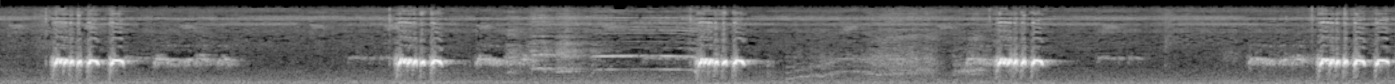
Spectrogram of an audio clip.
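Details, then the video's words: Local zebra dove in full, loud, big-voiced song, used as a lure to set other doves singing: five short cooing phrases of rapid rounded notes, each with sharp clicking bursts, repeated about every three seconds with quiet between. "Perkutut lokal gacor suara keras besar - pancingan burung perkutut"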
